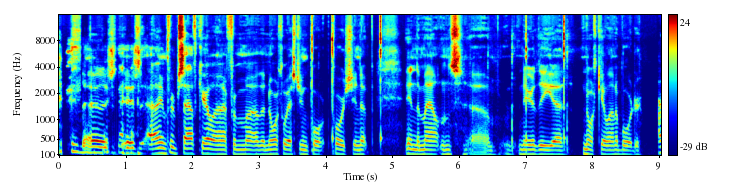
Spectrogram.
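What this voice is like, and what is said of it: Southern US accent. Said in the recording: “I'm sure you and your listeners can't tell that I'm not from up north with my accent”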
